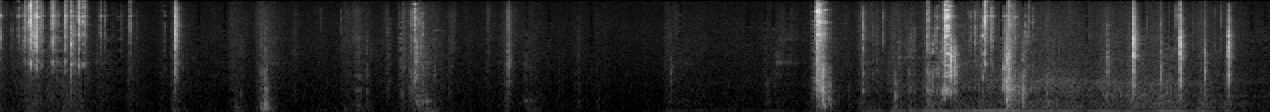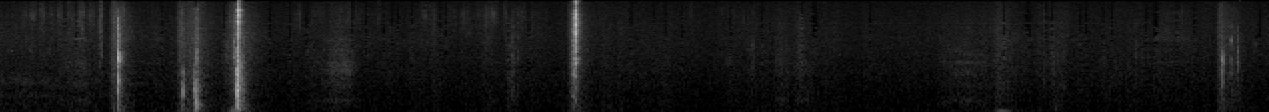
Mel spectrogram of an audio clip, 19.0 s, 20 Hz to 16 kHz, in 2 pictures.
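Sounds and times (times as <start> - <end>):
metal parts clinking: 0.0 - 1.0, 6.9 - 7.7
low rumble: 6.8 - 9.9.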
